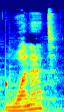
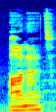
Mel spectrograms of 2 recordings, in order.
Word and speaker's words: Onett: name in the industry these three pronunciations are one at anat and onet so let's just go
